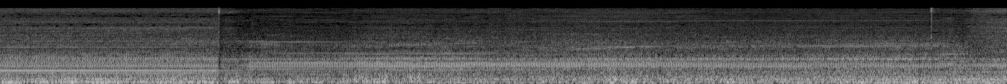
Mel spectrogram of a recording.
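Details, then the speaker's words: Copeland digital scroll compressor in a Liebert precision cooling unit for data centers: steady roar shifting tone with a click about two seconds in, then even; solenoid valve varies capacity; sounds broken but is normal loading/unloading. "it looks familiar only that it doesn't sound familiar so you hear that difference or the change in sound or the change in tone or the clicks it's not broken all right it's not broken this is what you call a copeland digital scroll compressor"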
